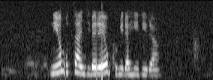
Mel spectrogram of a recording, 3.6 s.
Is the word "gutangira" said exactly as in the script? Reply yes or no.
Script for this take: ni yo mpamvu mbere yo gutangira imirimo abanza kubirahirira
no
